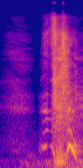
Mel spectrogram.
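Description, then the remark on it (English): A single loud fake sneeze performed by a voice into the microphone, a quick sharp intake building into an explosive burst, convincingly imitating a real sneeze. “can you do a fake sneeze into the mic?”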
